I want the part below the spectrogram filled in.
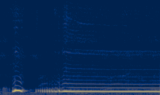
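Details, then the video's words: Laughing call of a puter pelung turtle dove, described as eerie: an abrupt rising note, a pause, then a quickening train of throbbing pulses melting into a long unbroken level hoot held to the end. "Burung Puter pelung bisa ketawa, ketawanya serem"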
